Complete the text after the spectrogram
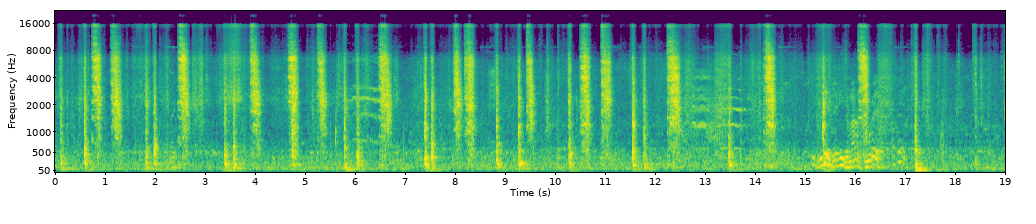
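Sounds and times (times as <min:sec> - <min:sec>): plastering tool scraping wet plaster: 0:00.5 - 0:05.5, 0:07.8 - 0:08.5, 0:09.2 - 0:11.2, 0:12.2 - 0:12.7, 0:14.0 - 0:14.7, 0:15.3 - 0:17.7.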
